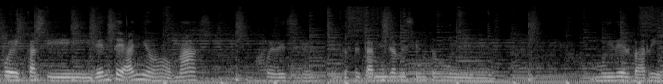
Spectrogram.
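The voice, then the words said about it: Olivenza regional Spanish accent. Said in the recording (Spanish): “me siento tu acento oliventino ... Se nota ... es de Oliventa, por las S”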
